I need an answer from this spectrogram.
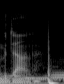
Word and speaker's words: Madana: spelled differently from the wonderful singer Madonna, but it's pronounced the same, Madonna.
